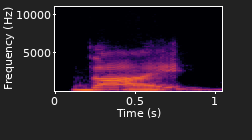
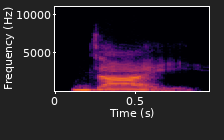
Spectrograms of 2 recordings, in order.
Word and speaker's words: thy: For thy, instead of mentioning it as thy, some people mention it as die.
